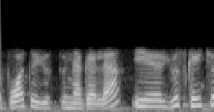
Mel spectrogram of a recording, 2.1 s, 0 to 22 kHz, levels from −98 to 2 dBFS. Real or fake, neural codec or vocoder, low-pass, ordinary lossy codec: real; none; 3.6 kHz; Opus, 64 kbps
